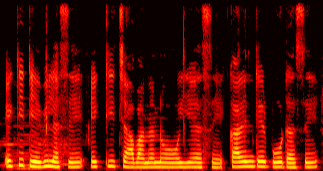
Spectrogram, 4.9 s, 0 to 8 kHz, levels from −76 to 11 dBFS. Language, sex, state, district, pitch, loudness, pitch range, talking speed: Bengali, female, West Bengal, Cooch Behar, 215 Hz, -17 LUFS, 205-235 Hz, 135 wpm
